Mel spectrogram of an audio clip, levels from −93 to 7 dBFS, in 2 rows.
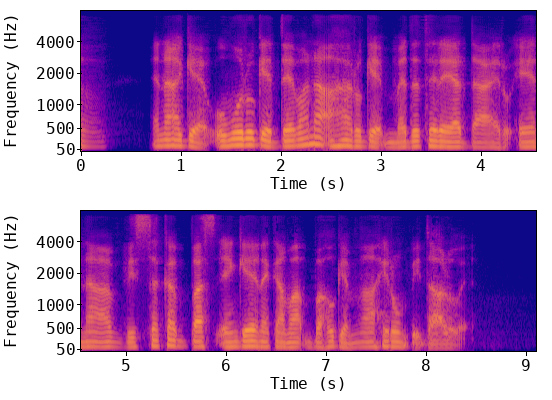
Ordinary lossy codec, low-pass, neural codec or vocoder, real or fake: AAC, 32 kbps; 7.2 kHz; codec, 16 kHz, about 1 kbps, DyCAST, with the encoder's durations; fake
